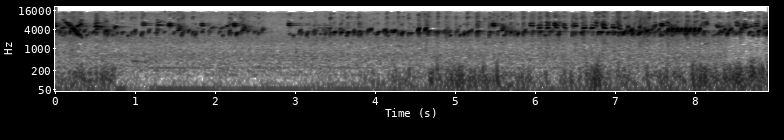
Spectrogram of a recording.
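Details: Mating calls of European goldfinch meant to rouse a silent male to sing: rapid, high tinkling twitter with quick rising and falling slurs, a brief lull around three seconds, then a busier, livelier stretch, with faint low rumble.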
